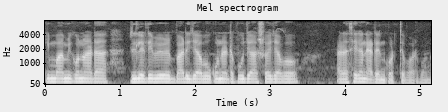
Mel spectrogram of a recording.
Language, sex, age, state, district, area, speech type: Bengali, male, 18-30, West Bengal, Darjeeling, urban, spontaneous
